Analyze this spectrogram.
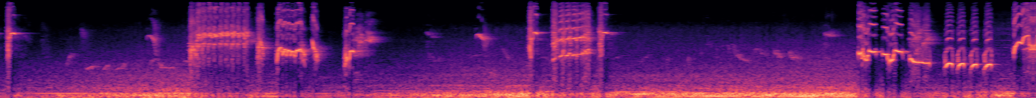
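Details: Lure call of a female orange-headed thrush calling males to make silent birds sing: scattered bursts of harsh, scratchy high squawks separated by pauses, over a continuous low rumbling hum.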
